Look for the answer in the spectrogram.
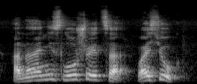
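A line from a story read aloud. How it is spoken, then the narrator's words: Hurried shout. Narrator (Russian): прокричал Аристарх поспешно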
